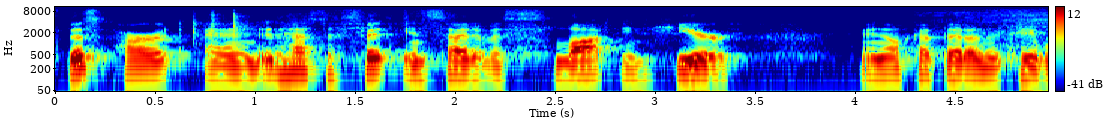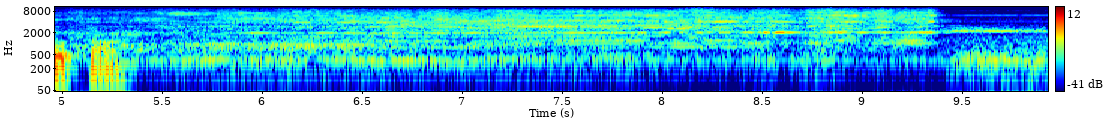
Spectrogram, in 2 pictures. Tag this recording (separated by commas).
Tools, Power tool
